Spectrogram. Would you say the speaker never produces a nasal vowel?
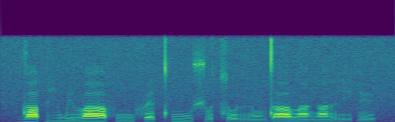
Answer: no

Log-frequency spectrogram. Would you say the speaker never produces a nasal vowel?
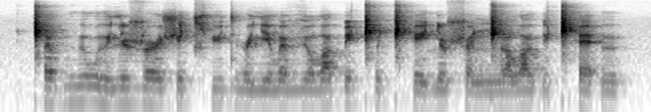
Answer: yes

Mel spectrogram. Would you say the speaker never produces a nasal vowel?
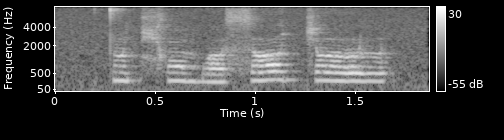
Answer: no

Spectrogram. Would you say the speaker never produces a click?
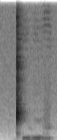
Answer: no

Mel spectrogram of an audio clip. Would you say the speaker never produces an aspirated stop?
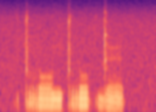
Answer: yes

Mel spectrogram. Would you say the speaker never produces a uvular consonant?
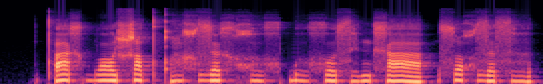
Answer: no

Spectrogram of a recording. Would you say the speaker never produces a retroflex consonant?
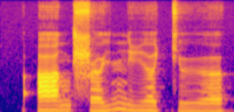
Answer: no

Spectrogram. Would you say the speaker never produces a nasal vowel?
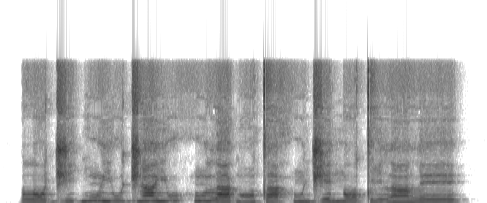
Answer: no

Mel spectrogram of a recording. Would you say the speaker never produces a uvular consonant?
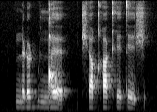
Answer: no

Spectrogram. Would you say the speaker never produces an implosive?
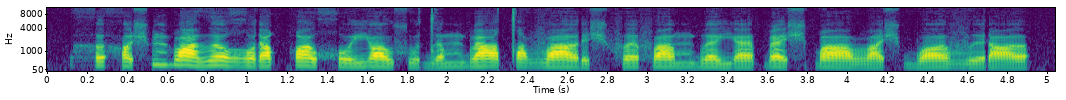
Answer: no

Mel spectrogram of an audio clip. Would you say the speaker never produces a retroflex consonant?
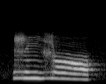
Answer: no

